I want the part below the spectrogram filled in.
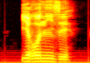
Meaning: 1. to be ironic 2. to say ironically
- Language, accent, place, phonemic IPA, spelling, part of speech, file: French, France, Lyon, /i.ʁɔ.ni.ze/, ironiser, verb, LL-Q150 (fra)-ironiser.wav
